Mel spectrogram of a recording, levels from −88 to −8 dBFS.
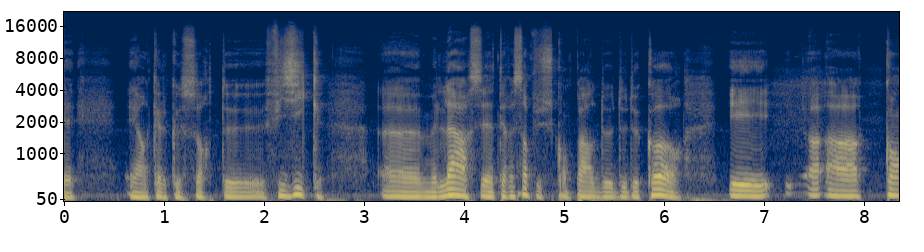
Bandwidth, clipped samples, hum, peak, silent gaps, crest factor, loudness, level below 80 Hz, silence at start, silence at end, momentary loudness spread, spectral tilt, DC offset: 16 kHz; under 0.1%; none; -12 dBFS; none; 18 dB; -30 LUFS; -48 dBFS; 0 s; 0 s; 11 LU; -6 dB/octave; under 0.1%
